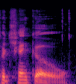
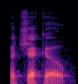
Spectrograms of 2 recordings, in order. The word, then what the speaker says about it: Pacheco: By the way, am I pronouncing his name correctly? Pachinko? Or is it Pacheo or something? Does anybody know? I feel like I have to be pronouncing it wrong, but I'm so used to saying it, I don't want to change it, you know? Pacheo? Pacheco? Pacheco, okay. Pacheco.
